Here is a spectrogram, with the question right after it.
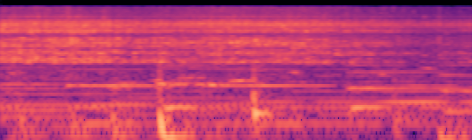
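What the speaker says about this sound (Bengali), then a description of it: "এবারে জল দিয়ে দিলাম" Water pours into a pan of cooking fish and eggplant sour-spicy curry with melted tomatoes, a bright splashing rush with a couple of clunks from the bowl, fading slightly toward the end.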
